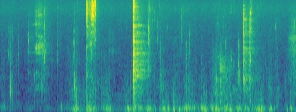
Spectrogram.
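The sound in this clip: Chewing during a cheese tasting: moist, irregular mouth sounds with soft crunches and smacks that continue steadily throughout, with no talk over them.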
